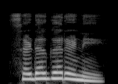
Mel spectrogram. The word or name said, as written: ಸಡಗರಣೆ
